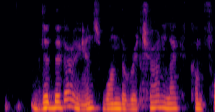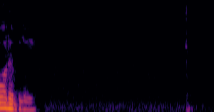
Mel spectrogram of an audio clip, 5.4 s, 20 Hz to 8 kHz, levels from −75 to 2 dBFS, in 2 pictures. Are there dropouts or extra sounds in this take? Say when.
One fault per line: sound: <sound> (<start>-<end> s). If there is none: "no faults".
no faults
